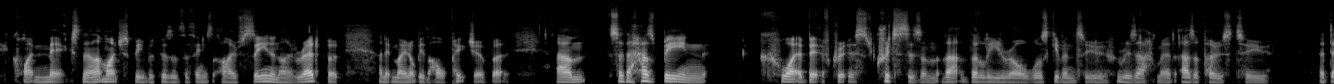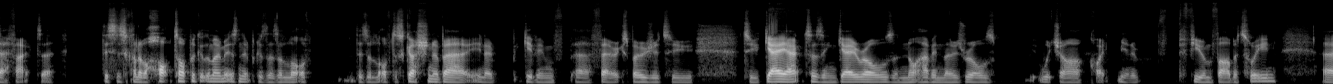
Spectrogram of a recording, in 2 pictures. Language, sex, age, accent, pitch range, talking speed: English, male, 30-49, British, 105-145 Hz, 230 wpm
